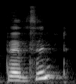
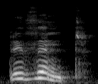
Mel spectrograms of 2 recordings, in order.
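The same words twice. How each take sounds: First: PREsent, a gift; stress on first syllable. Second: PreSENT, to offer; stress on second syllable. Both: Shown as a demonstration. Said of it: "change in the meaning while stress is being changed".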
